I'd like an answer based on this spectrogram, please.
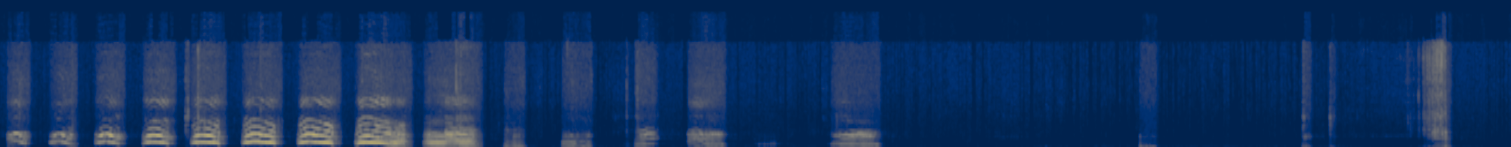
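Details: Dog crying in a series of high, wavering whimpers repeated rapidly for about three seconds, then scattered shorter whines and a few soft clicks before near silence.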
